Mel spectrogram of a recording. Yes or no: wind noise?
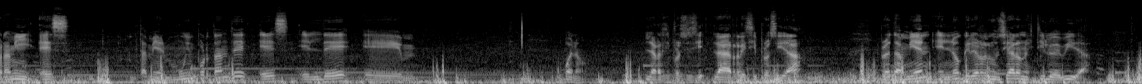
yes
